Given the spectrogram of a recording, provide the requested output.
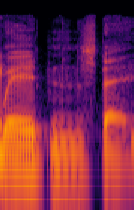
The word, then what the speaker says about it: Wednesday: Wednesday. – Yes. – Which is three long syllables. Wednesday is, I think, what people normally do. And they get rid of the D entirely.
